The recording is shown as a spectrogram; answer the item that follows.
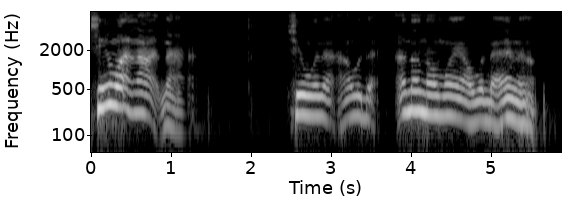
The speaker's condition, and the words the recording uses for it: ALS (motor neuron disease). Looking at me, they'll be like, oh, you look fine, but the minute I open my mouth, they think I've had a stroke.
